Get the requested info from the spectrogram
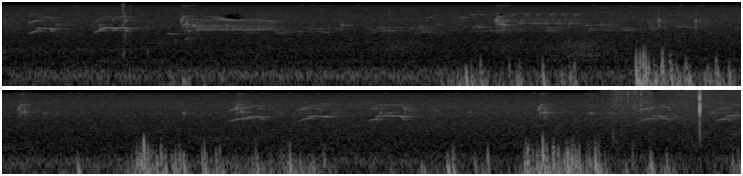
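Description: Bird chirping outdoors in two short runs of quick repeated chirps, one near the start and one a little past the middle, over low rumbling gusts of wind buffeting the microphone, which come and go from about a third of the way in and are the loudest sound.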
